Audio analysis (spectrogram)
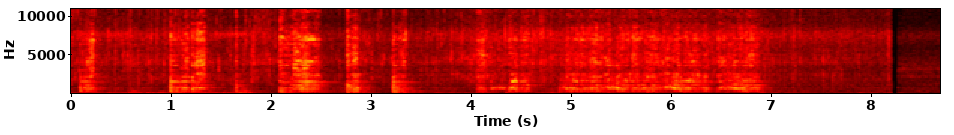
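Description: Garlic and ginger sauté in a pan for a chilli pickle, with a loud, constant sizzle and several scraping stirs of a spoon against the pan. There is no talking.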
